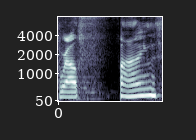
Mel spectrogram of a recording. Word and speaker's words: Ralph Fiennes: I really like Ralph Fiennes. Is that how you pronounce it?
